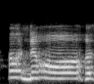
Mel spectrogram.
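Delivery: loud, drawn-out mock dismay; hammed-up groan of dread; dismayed colleagues. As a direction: imitate everyone's hopes collapsing. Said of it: "Semua gitu seperti itu".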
